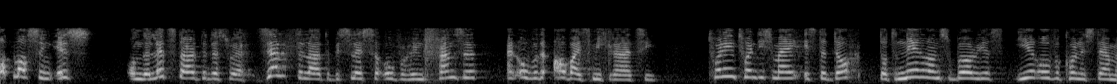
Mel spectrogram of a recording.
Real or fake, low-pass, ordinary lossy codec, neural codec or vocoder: fake; 5.4 kHz; none; codec, 16 kHz, 0.4 kbps, LongCat-Audio-Codec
